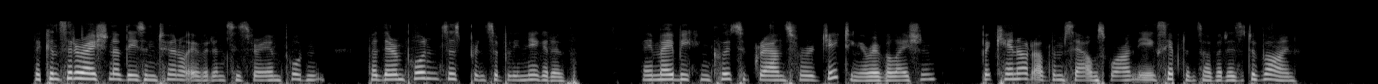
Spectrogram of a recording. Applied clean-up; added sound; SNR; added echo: none; none; none; none.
